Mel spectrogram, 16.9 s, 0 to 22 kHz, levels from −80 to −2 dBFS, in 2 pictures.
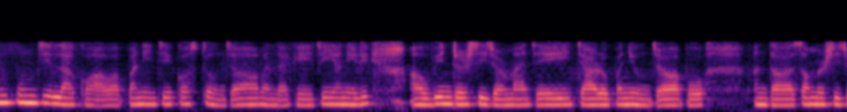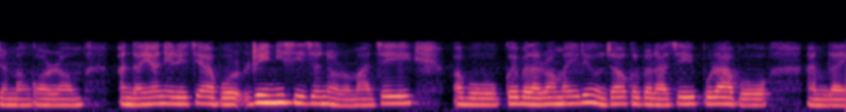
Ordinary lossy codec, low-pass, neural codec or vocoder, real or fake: none; 5.4 kHz; codec, 16 kHz in and 24 kHz out, 1 kbps, XY-Tokenizer; fake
